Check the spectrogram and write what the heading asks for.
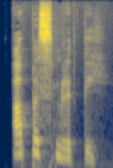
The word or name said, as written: अपस्मृति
